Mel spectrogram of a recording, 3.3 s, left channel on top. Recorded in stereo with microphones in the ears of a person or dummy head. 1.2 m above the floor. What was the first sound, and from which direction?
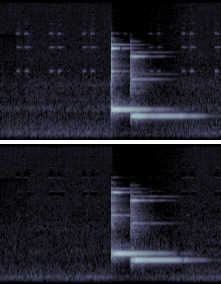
A doorbell, 35° left (ahead or behind).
